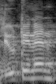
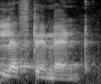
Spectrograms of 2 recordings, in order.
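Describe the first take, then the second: First: It is said with an American English pronunciation. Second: It is said with a British English pronunciation. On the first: "American English में इसे as ल्यूटिनेंट pronounce किया जाता है" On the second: "British English में लेफ्टिनेंट"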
